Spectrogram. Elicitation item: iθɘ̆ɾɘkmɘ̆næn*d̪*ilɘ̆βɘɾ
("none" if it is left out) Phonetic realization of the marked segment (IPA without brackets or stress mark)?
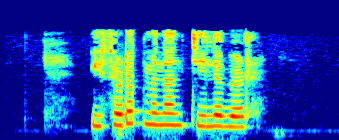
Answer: t̪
